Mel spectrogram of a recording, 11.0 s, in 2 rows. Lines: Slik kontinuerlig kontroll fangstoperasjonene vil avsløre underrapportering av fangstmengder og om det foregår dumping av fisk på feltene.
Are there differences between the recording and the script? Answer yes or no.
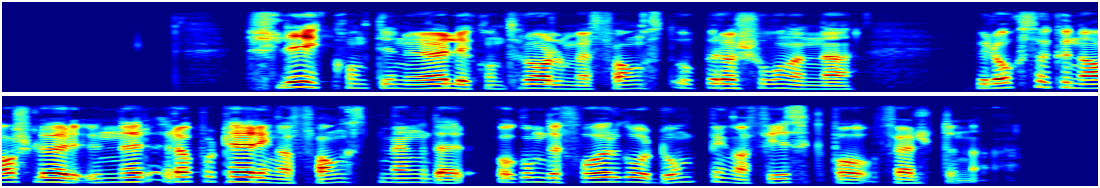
yes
